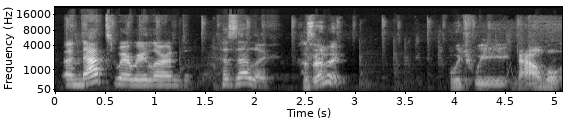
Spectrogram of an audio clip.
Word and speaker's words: gezellig: owl was saying, no, this is how you pronounce it. And that's where we learned gezellig.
